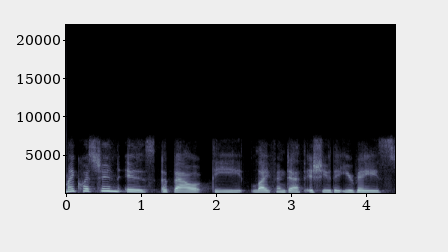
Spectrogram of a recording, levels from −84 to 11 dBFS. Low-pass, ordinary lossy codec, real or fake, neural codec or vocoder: 7.2 kHz; Opus, 24 kbps; fake; codec, 16 kHz, 0.8 kbps, ZipCodec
